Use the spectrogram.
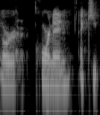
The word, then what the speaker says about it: Cornyn: And then what was going on was Corwin is saying, or Cornyn, I keep saying his name wrong.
